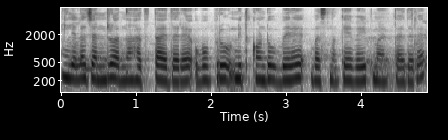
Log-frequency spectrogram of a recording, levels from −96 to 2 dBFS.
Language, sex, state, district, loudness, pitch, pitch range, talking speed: Kannada, female, Karnataka, Shimoga, -15 LUFS, 205 Hz, 195-215 Hz, 145 wpm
